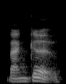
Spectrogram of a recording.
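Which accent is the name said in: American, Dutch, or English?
American. It is said the American English way. "in America, we say"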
